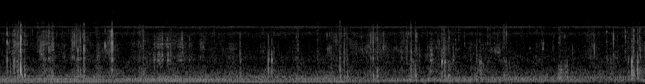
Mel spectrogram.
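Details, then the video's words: Wild raccoons filmed close up while eating, with natural chewing sounds: sparse sharp clicks and smacks scattered over a steady low rumbling background. "Wild Raccoons & ASMR Chewing Sounds"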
